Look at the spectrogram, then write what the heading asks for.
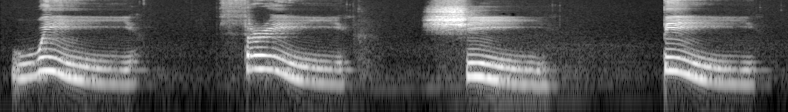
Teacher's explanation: one it's a smiley happy vowel we three she be so it's smiley smiley and long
